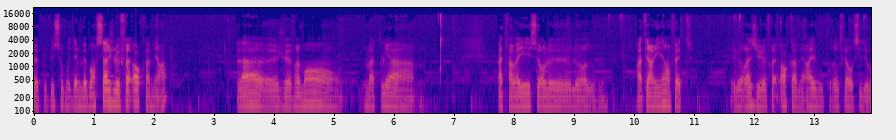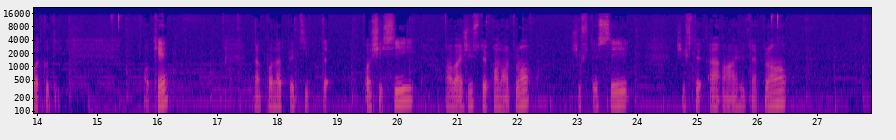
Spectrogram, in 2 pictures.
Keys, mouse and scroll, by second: 10.8-14.0 middle drag, 11.8 ctrl+s, 14.0-17.3 drag, 16.4 n, 17.4 middle click, 18.1-19.6 middle drag, 18.1 z, 19.6 z, 19.7 middle click, 19.9 middle click, 20.1-25.0 middle drag, 23.7 shift+c, 25.0 shift+a.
